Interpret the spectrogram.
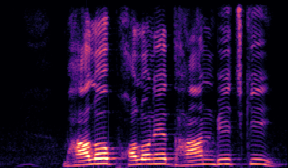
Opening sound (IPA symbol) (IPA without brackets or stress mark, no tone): bʱ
